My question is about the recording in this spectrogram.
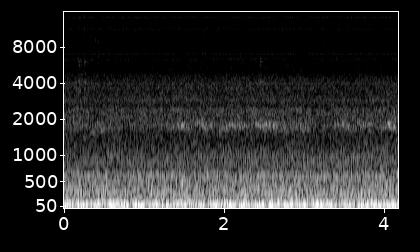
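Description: Steady low rumble and hiss of room noise with no distinct events, such as the ventilation of a large indoor hall gives.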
